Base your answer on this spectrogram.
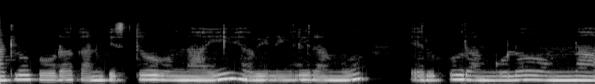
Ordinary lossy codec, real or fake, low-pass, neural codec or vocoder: none; real; 7.2 kHz; none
